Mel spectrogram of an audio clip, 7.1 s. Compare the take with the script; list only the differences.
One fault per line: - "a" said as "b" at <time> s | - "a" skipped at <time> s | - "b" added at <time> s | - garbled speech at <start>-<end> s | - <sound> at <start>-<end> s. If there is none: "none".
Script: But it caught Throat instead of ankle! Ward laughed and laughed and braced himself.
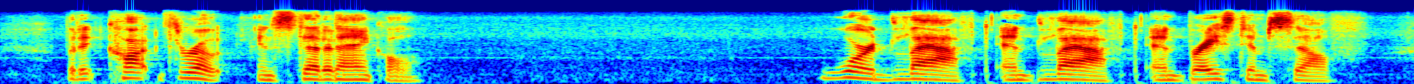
none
